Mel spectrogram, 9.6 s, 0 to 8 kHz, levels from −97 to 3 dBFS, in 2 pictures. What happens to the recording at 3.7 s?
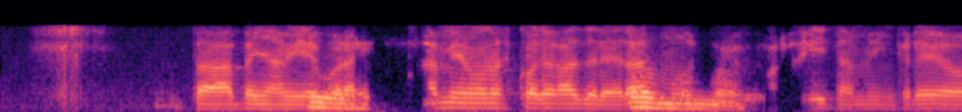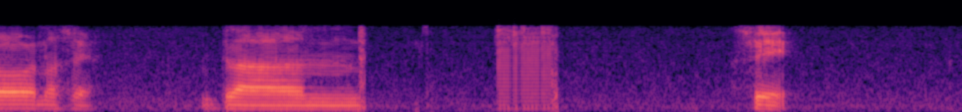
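From 3.43 to 4.08 s the speech sinks steeply, by roughly 40 dB at its deepest. This is most likely speech suppressed in double talk: with both sides talking at once, the echo canceller couldn't separate this talker from the loudspeaker echo, so it pulled the level down. Unlike a packet-loss dropout, which leaves a clean gap or a smeared, repeated fragment, this is a ducking that comes and goes while the other side is active.

Across this moment, as through the whole clip, the GSM full-rate codec is plainly audible. At about 13 kbps it rebuilds the voice from a vocal-tract model driven by sparse, regularly spaced pulses, which gives the speech its buzzy, gravelly grain. Because that roughness never lets up, it is a steady coding texture, not a dropout, and it remains underneath the dip.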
